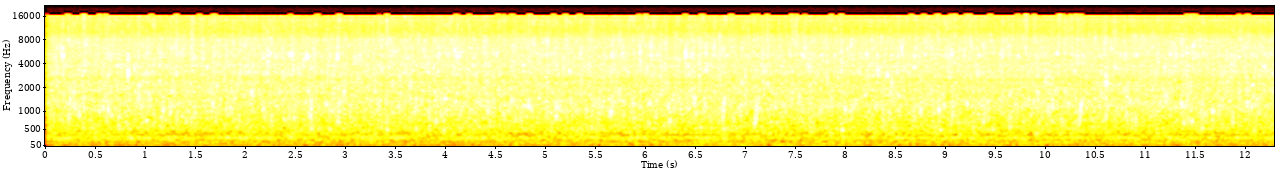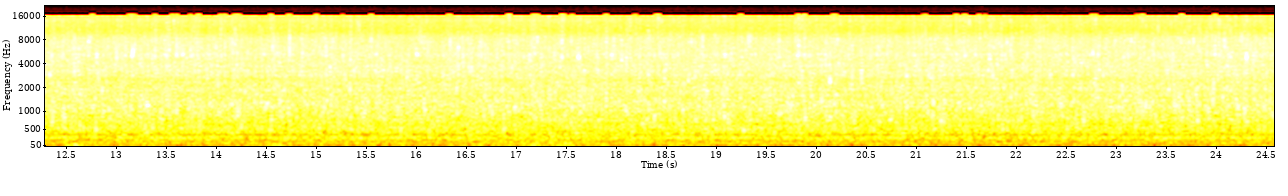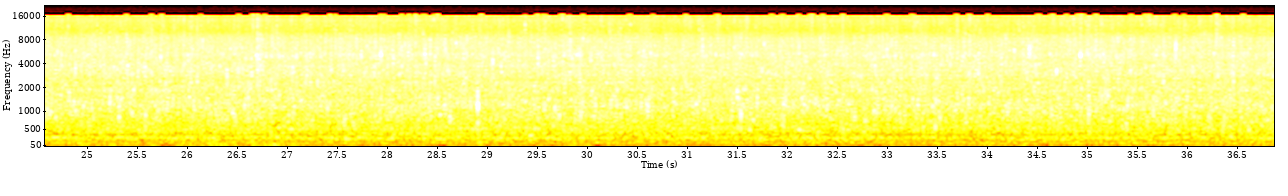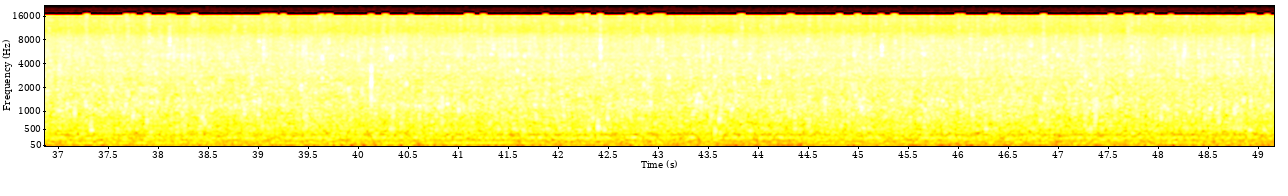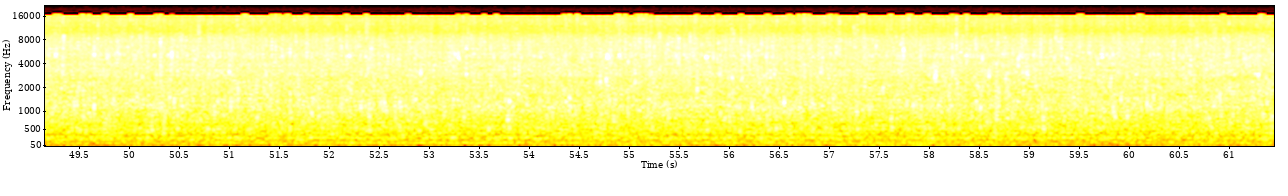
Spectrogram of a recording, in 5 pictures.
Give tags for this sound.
fast; stream; water

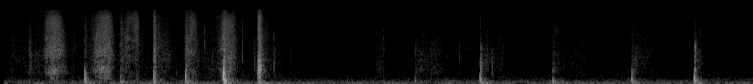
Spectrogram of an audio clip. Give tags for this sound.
carpet; footsteps; kid

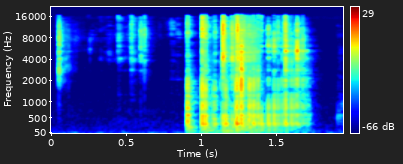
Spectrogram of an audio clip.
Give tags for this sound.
Breaking; Crashing; Drop; Falling; Impact; Machine; Magazine; Scratch; Thud

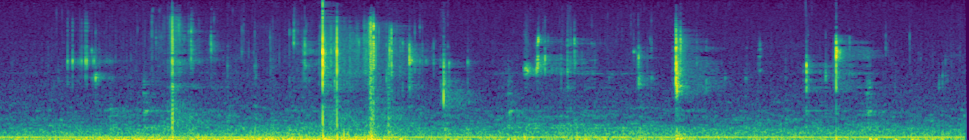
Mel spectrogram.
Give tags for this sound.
bones; horror-effects; neck; torso; horror; horror-fx; squelch; break; fx; leg; effects; flesh; arm; limbs

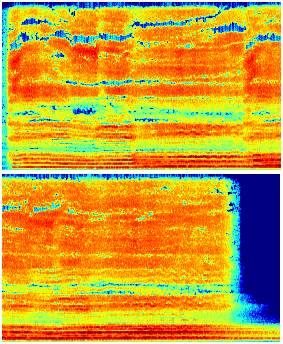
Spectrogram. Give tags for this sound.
female-vocal; life-drags-by; pining; soft

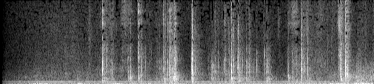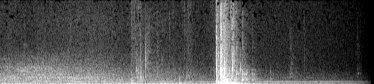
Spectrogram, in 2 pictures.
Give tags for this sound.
doors; opening; closing; open; deadbolt; close; shut; lock; fumble; outside; slam; door

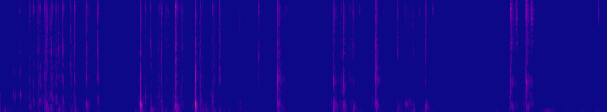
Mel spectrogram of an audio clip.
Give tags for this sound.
shift; essay; Keyboard; key; typer; letter; keys; keypad; stereo; typing; type; computer; words; homework

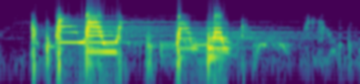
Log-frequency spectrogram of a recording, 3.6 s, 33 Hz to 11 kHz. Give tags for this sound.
bpm100; wah; fm; guitar; samples

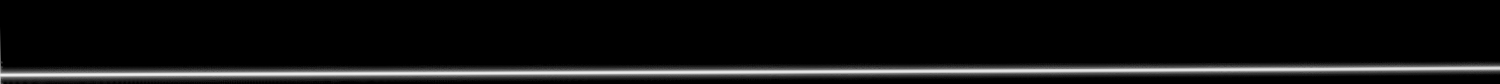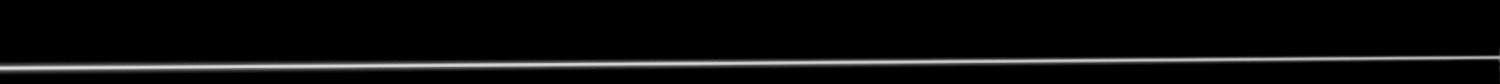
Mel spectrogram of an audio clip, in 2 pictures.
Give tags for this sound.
chip; chirp; sine

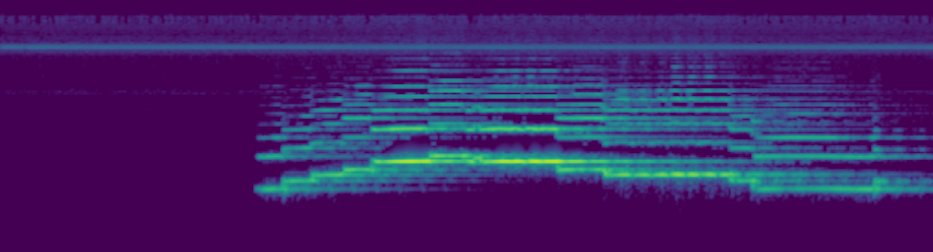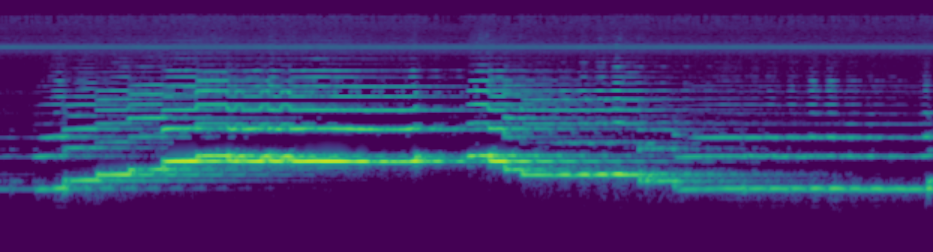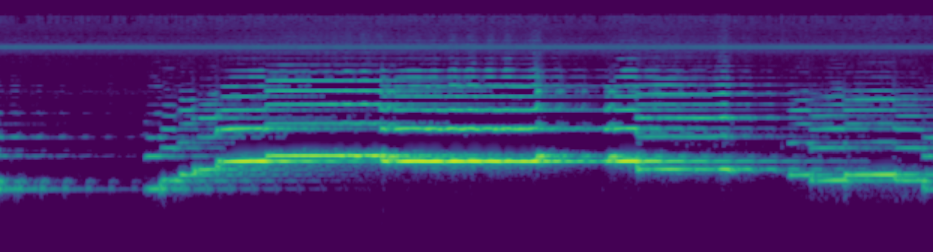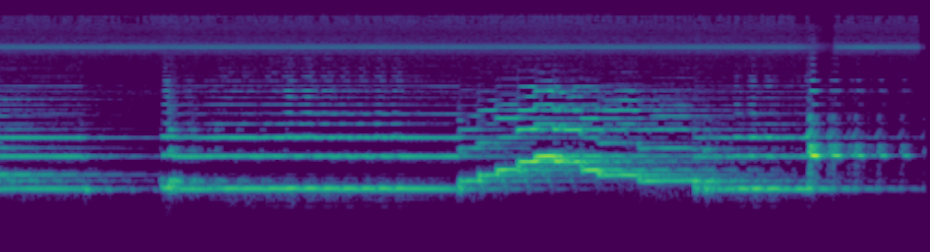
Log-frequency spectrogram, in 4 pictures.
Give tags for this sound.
flute; melody; native; original; wind

